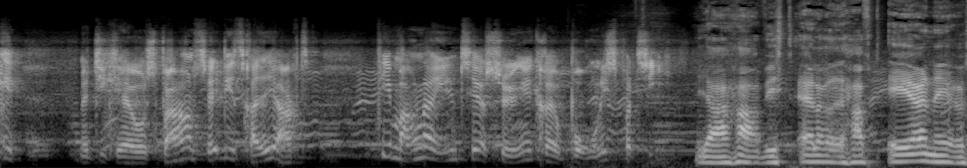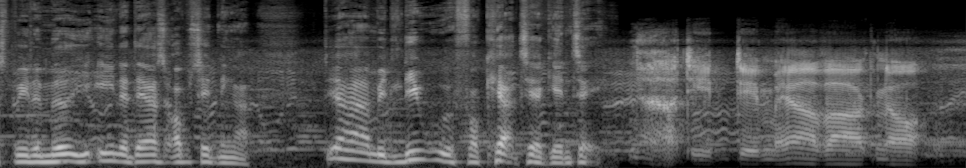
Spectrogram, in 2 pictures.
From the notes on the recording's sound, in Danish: Bringer vi her et særafsnit optaget online og på vores egne mikrofoner og mobiltelefoner.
